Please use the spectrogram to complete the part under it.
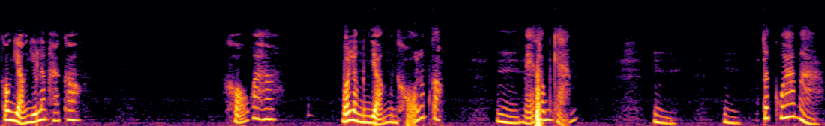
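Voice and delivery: put-on soft, gentle comforting to an angry child; soothing mother. Shown as a demonstration. Mother softly comforting her angry child. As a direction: murmur sympathy softly, like a mother. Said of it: "Mình nói".

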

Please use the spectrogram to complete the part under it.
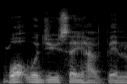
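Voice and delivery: usual speaking voice

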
